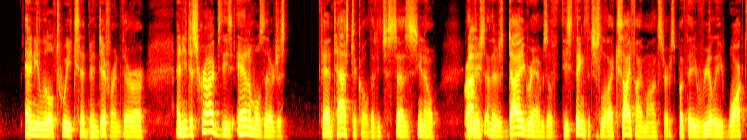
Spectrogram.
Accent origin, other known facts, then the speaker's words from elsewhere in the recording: Katonah, New York, United States; So I grew up in Katona, which is the town that Bedford Falls is modeled after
